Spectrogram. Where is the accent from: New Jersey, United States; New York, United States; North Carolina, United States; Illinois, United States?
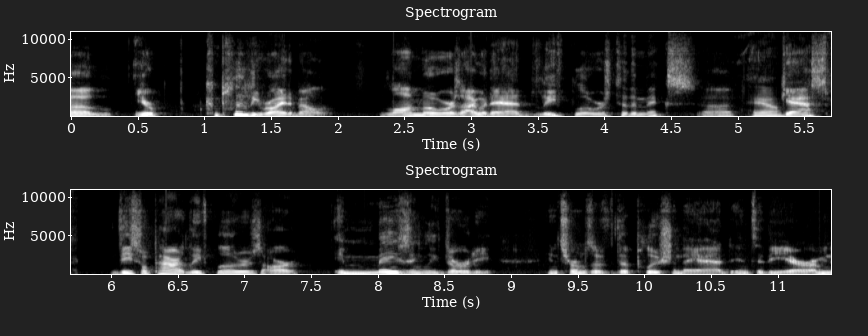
Illinois, United States; Chicago; now in California, United States; I live in California. I grew up in Chicago in the Midwest.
